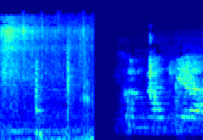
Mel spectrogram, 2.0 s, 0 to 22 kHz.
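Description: Waffle batter sizzling and steaming inside a closed 1946 Sunbeam electric waffle iron, still cooking and not yet done. The hiss cuts off abruptly about a second in.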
